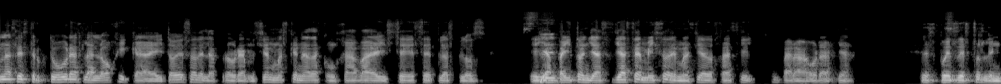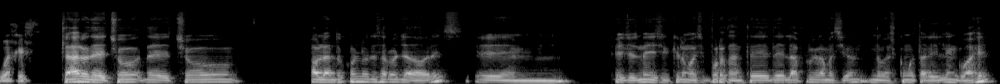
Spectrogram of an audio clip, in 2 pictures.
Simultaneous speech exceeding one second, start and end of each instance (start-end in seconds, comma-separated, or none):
none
